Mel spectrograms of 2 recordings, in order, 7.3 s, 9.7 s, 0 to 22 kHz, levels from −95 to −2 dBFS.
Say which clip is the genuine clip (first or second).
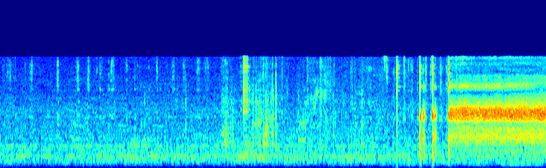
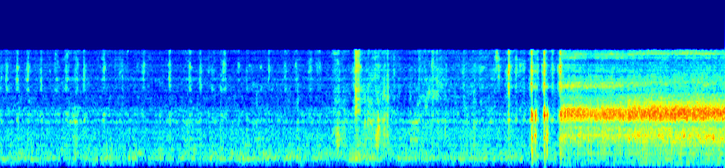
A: first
